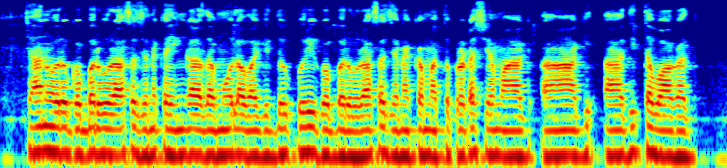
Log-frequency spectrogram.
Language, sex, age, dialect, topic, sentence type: Kannada, male, 18-24, Central, agriculture, statement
